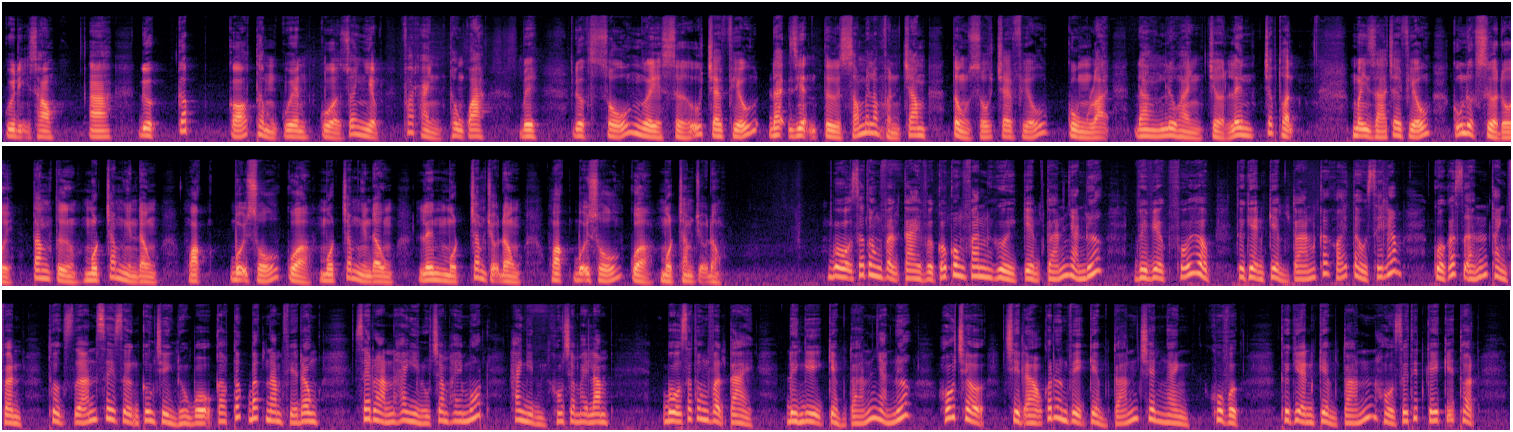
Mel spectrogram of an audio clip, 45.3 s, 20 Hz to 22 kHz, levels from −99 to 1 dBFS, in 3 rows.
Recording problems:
none

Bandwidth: 15 kHz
